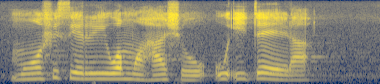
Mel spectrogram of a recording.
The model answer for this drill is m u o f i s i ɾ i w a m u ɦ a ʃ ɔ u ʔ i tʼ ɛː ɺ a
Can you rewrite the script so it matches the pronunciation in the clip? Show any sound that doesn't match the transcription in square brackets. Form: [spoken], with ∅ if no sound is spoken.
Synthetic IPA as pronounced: m u o f i s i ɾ i w a m u ɦ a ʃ ɔ u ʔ i tʼ ɛː ɺ a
